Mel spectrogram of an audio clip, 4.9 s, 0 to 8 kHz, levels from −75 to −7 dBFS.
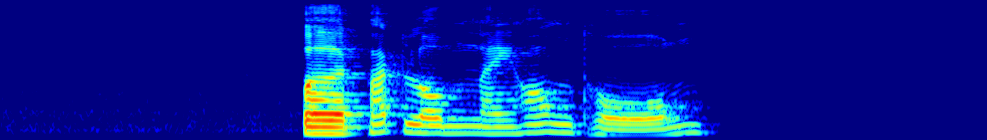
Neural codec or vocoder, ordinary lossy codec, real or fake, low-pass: none; none; real; 7.2 kHz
